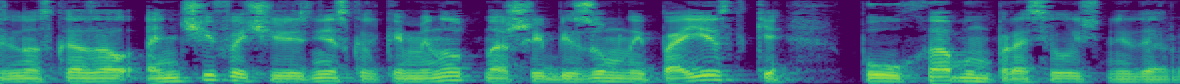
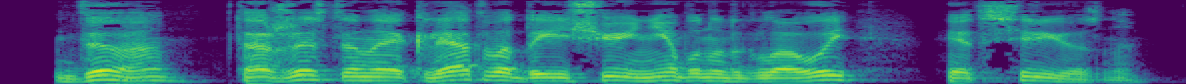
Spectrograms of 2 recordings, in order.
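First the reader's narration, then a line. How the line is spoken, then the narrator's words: Sigh. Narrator (Russian): вздохнул я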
